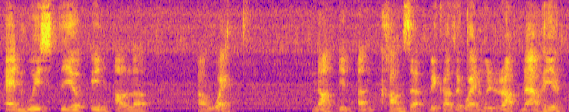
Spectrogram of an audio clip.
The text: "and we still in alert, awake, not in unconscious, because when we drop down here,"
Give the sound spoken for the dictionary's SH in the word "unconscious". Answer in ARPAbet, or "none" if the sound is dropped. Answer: S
